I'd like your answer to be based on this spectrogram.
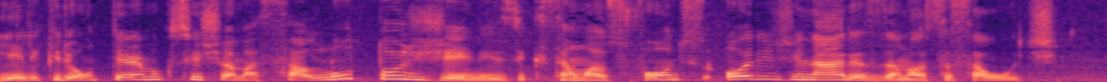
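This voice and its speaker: The speech runs with hardly any pauses and lively intonation over noticeable background noise. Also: woman, fairly high pitch for a woman, moderate pace. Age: 60s. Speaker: psychologist. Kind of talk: interview.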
